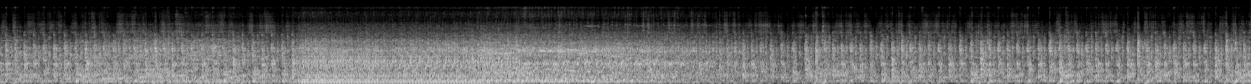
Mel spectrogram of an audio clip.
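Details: Diesel tractor at slow rpm idle after fan belt tension was set correctly, curing squeal from belt slip on the water pump and alternator pulleys: steady even beat with no squeal or chirp; engine sounds healthy.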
